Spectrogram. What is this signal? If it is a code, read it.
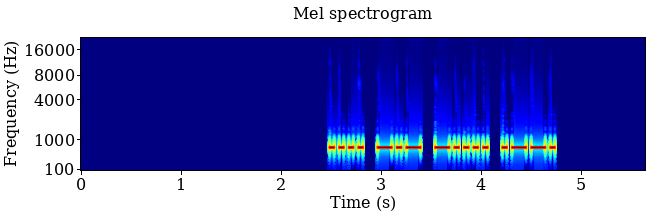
Morse code, heard as a keyed tone, about 25 wpm, 700 Hz. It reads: HK6P
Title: DXCC-100 Call Signs - 4 Characters - Repeated 3x - 25wpm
